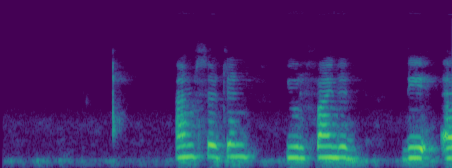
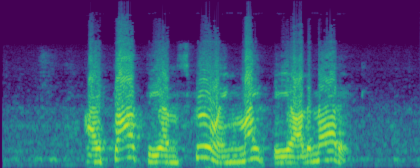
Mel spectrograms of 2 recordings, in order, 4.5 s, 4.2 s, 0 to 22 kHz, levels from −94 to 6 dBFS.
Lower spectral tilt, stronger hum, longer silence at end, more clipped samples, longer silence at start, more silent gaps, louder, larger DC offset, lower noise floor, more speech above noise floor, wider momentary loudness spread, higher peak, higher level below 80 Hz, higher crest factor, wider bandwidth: first, -9 dB/octave vs -6 dB/octave; neither; second, 0 s vs 0.7 s; second, under 0.1% vs 0.2%; first, 1.1 s vs 0.5 s; neither; second, -24 LUFS vs -8 LUFS; neither; first, -62 dBFS vs -38 dBFS; first, 40 dB vs 30 dB; first, 24 LU vs 4 LU; second, -8 dBFS vs 0 dBFS; second, -66 dBFS vs -48 dBFS; first, 18 dB vs 10 dB; second, 5.2 kHz vs 14 kHz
